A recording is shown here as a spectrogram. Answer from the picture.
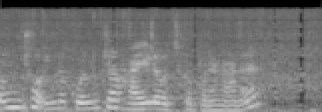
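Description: A person speaking, with prawns in thick masala gravy sizzling in a frying pan underneath.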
